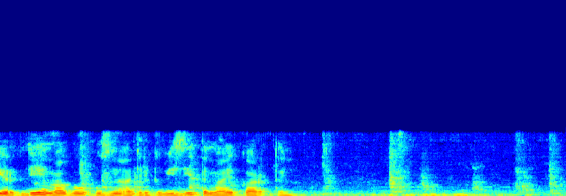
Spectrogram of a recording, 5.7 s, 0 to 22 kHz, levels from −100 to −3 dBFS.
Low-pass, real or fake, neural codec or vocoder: 7.2 kHz; fake; vocoder, 22.05 kHz, 80 mel bands, HiFi-GAN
